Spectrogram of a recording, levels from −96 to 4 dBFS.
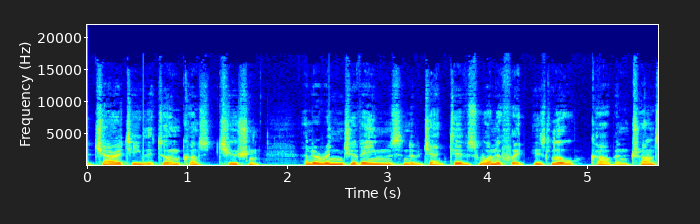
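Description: Dropped buffers (overrun) at 0.56, 2.42 and 4.37 s, likely from the program failing to collect samples before the hardware overwrote them. Each is a jump with the speech skipping ahead, roughly a tenth of a second lost at the first two, about three tenths at the last.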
